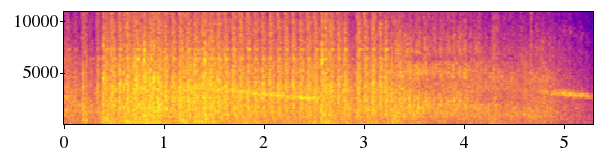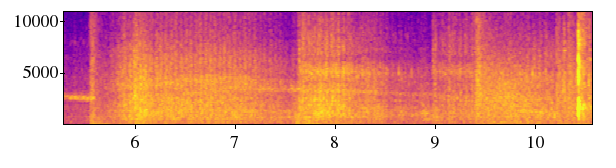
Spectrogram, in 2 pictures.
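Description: Sustained heavy gunfire from a Centaur anti-aircraft tank strafing in a 2v2 tank battle video game, a dense continuous rattle of rapid shots with explosions mixed in, loud and close throughout.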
